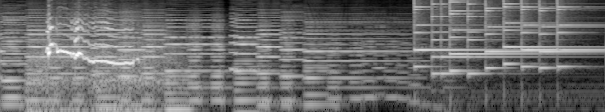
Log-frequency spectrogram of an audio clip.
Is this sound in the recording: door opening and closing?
no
